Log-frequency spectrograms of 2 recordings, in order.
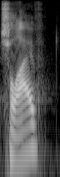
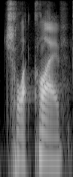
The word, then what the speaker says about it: Chlive: How would you say that? Chlive? Clive. – Clive. – So this, the H is silent.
